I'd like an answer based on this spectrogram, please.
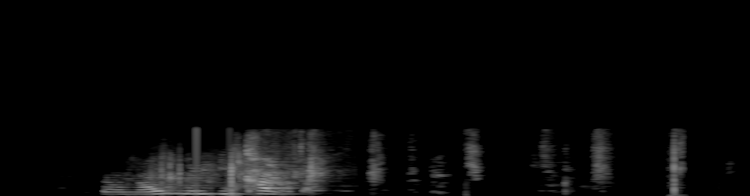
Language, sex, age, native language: Icelandic, male, 9, Icelandic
